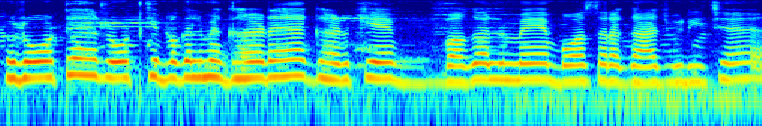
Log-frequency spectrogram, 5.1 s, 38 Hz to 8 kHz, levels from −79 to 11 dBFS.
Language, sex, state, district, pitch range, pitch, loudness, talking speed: Hindi, female, Bihar, Katihar, 250-295 Hz, 275 Hz, -13 LUFS, 175 wpm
